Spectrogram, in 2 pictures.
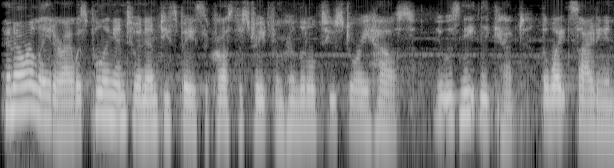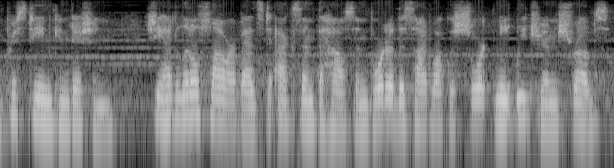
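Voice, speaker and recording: A woman giving steady first-person narration of a dark radio-play story, with a menacing edge. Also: sits low, brisk. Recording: slightly muffled, with faint music underneath.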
